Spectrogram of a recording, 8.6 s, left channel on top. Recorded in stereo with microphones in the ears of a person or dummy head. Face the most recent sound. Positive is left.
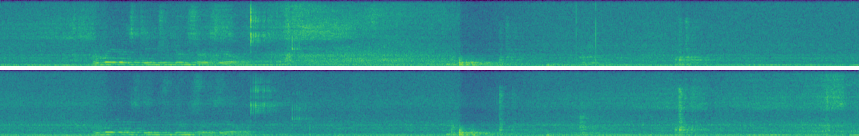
turn(degrees=-65)  # may be behind; listen again after turning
